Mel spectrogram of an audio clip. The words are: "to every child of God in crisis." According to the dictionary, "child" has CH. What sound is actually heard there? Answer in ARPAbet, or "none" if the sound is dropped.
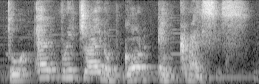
CH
